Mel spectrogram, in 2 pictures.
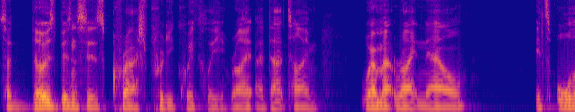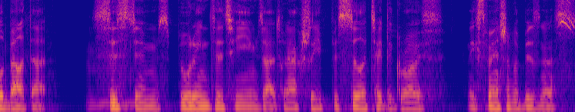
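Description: With an Australian accent, a man speaks at a moderate pace in a fairly low pitch and with fairly even intonation. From Australia (Western Sydney), born in India. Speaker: entrepreneur. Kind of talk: casual interview.

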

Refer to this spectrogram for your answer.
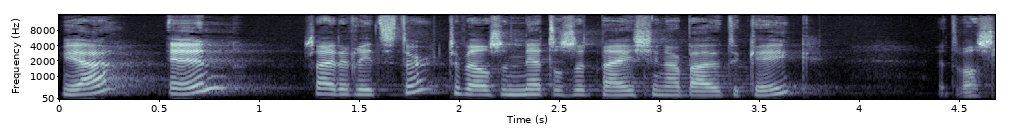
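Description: The voice is a natural reading voice, and its pitch varies in an ordinary way.

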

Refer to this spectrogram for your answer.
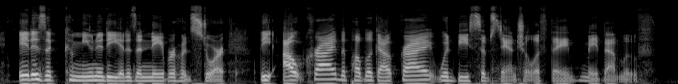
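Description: In an American accent, a woman talks at a fairly quick pace with a fairly low pitch, fairly even intonation and vocal fry. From Buffalo, New York. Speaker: union organizer and barista. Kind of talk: casual interview.

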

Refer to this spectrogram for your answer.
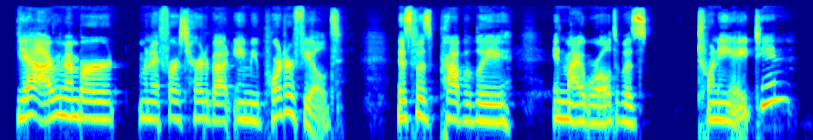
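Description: In an ordinary speaking voice, a woman with a fairly low pitch speaks at a moderate pace and fairly even intonation, in a very clean recording with a silent background. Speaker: podcast host and PR expert. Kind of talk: casual interview chat.

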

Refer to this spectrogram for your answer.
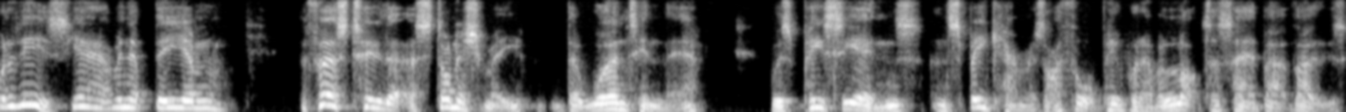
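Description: Somewhat breathy, a man with a fairly high pitch talks at a moderate pace using very wide pitch swings. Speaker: podcast host, driver recruiter. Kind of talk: casual chat. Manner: hesitant, repeats words.

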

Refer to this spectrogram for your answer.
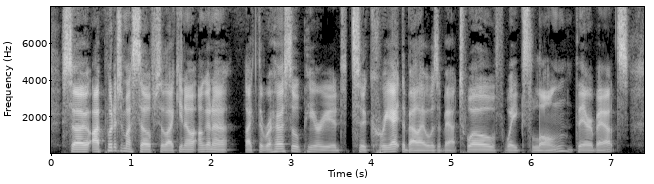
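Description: A man with an Australian accent speaks at a moderate pace, his pitch fairly low and its variation ordinary. He leaves hardly any pauses, and the recording is very clean with a silent background. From Australia, small country town (Victoria). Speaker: ballet dancer. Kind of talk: casual chat.

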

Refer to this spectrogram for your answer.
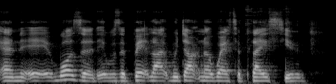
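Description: This woman speaks with a British accent at a moderate pace, using ordinary pitch variation. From UK. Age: young. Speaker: rock musician. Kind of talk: interview. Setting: video call.

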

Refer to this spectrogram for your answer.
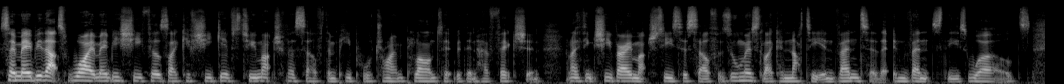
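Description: In a British accent, a woman with a very deep, low pitch talks at a fairly quick pace with fairly even intonation and hardly any pauses. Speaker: podcast host. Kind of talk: casual chat.

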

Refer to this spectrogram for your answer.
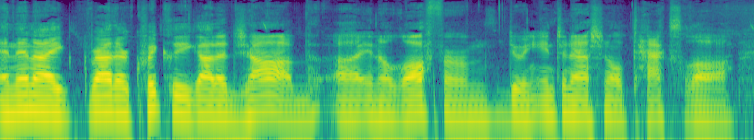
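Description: An unremarkable speaking voice moves at a moderate pace with fairly even intonation, on a very clean recording with a silent background. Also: man, medium pitch for a man. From New York City, Queens. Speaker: film critic and producer. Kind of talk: casual chat. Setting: outdoors.

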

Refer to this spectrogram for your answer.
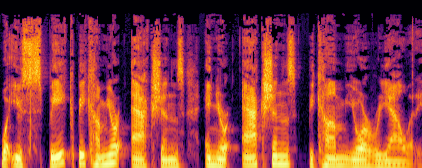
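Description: In an American accent, a man speaks very slowly at a medium pitch with ordinary pitch variation and very even loudness, the sound dry and close with no echo. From US. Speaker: life coach. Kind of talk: interview. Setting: remote call. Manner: intense.

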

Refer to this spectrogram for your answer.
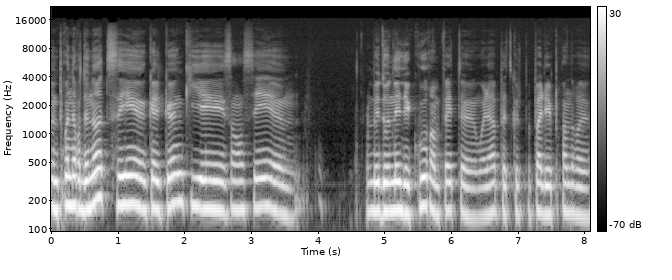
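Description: Here a man speaks at a very slow pace with fairly even intonation. His pitch is fairly high and his tone dark and mellow. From Toulouse, southern France. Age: 30s. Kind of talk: interview. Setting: hotel room. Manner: hesitant, many fillers.

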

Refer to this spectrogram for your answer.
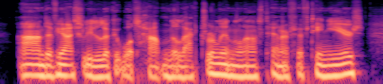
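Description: A man with a Northern Irish accent speaks in a fairly low, flat monotone, recorded dry and close with no echo and a very clean, silent background. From Northern Ireland, Coleraine. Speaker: political advisor. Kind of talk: interview. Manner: hesitant with fillers.

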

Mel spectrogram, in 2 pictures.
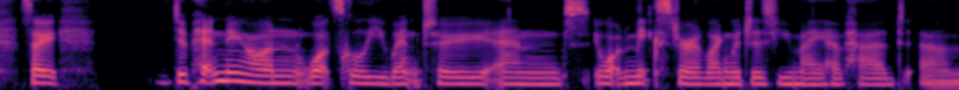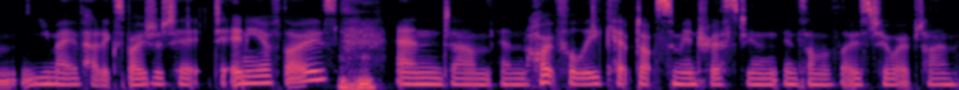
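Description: In an Australian accent, a woman with a fairly low pitch speaks at a moderate pace with ordinary pitch variation, recorded dry and close with no echo in a very clean take with a silent background. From Melbourne, Australia. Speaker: language business owner and podcaster. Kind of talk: interview. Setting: studio.

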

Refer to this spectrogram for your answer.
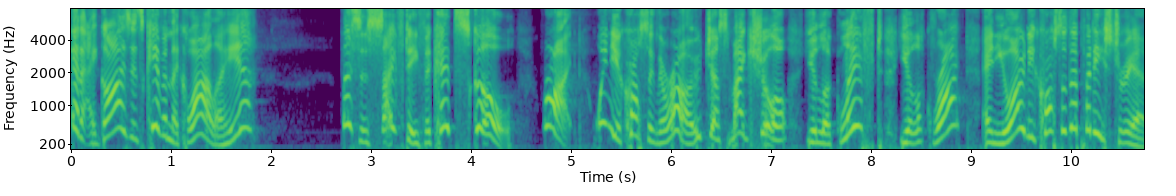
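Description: Delivered at a moderate pace, a cartoonish character voice sits at an extremely high pitch. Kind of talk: cartoonish children's safety presenter.

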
